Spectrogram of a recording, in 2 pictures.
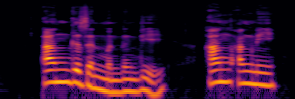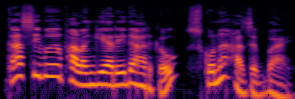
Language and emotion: Bodo, happy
